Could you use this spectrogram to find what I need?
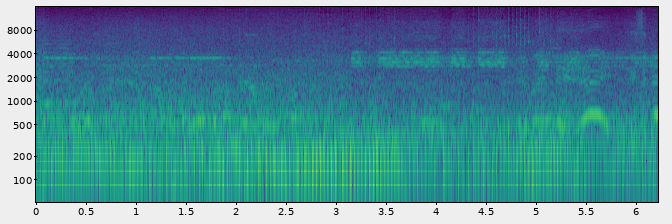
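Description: Motorcycles and traffic rumble past on a busy street.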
